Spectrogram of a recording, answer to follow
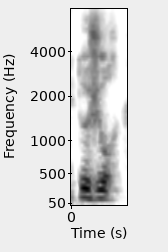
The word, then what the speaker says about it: toujours: Esse toujours aqui é sempre, sempre, toujours. Percebam novamente que o S não é pronunciado aqui. O S não é pronunciado. A gente fala toujours.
